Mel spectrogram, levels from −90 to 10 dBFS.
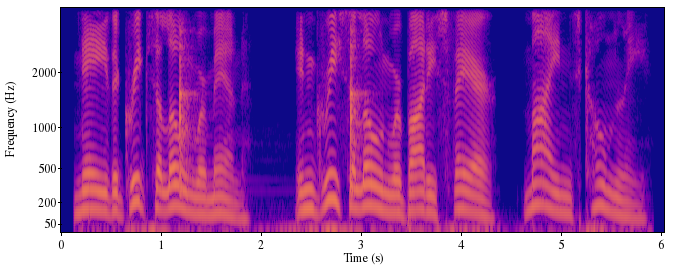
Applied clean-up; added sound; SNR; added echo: none; Bowed string instrument; 8 dB; none.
